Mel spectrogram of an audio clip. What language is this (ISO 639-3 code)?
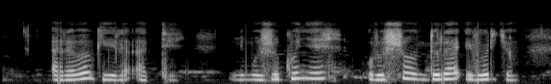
kin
